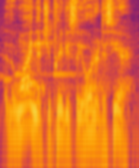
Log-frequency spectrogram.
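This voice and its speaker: A courteous bartender played by a man speaks drily at a middling pitch. It is video game dialogue, echoey, with music playing behind. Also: expressive, a little fast, lightly acted. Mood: courteous, dry. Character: dry, courteous male tavern bartender.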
